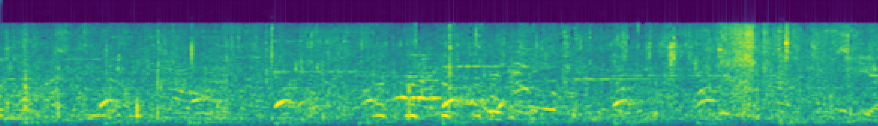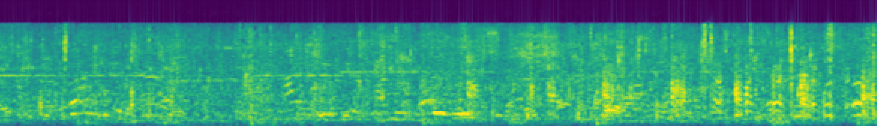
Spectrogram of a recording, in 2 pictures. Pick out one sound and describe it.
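A crowd of children and adults chatter nearby outdoors.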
